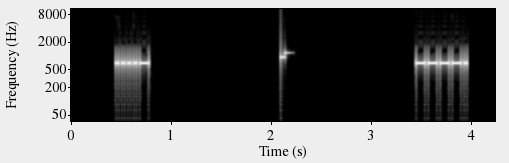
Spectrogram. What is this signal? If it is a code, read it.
Morse code, heard as a keyed tone, about 39 wpm, 700 Hz. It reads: 4 9
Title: Numbers - 1-Digit 40wpm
